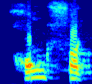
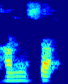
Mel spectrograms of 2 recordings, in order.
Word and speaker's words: Hansa: you know Hong technique they say Hong technique because he's a Bengali their pronunciation is H becomes Hong and S becomes H because they are Bengali so they think that is the Mantra but anyway that's a Bengali pronunciation of Hansa so inhale will go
